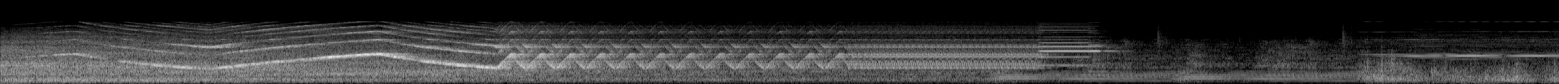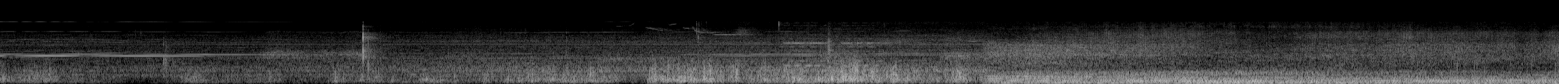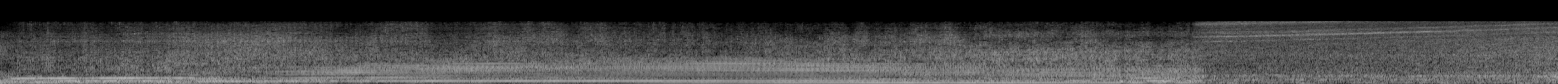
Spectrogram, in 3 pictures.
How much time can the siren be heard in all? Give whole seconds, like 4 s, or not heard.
11 s.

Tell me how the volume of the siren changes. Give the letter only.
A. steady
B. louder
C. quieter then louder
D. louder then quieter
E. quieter
D.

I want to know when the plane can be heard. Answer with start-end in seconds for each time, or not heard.
0.0-46.7.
